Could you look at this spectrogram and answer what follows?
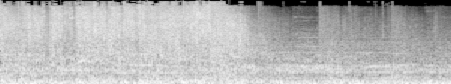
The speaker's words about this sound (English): Get that cannon moving! Fire! Shoot them all!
